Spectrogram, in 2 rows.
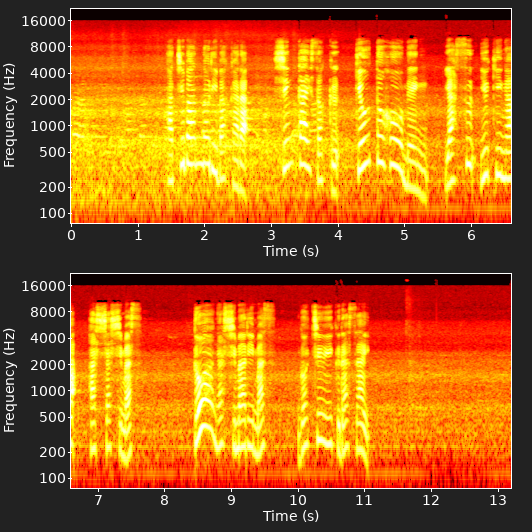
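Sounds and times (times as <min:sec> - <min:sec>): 
JR West special rapid service train at Amagasaki station: 0:00.0 - 0:13.1.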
